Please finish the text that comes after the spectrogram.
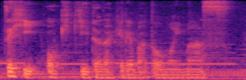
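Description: A man's voice: rumbling low, level tone, a little fast. Courteous male podcaster, roomy sound. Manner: courteous, formal phrasing. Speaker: podcast host. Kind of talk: polite podcast chat reading listener letters. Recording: roomy echo, faint background music. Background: soft lo-fi flute jazz music.

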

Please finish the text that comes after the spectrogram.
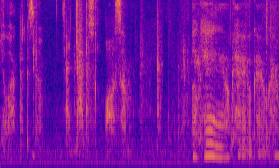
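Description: Whispering woman, soft repetitive ASMR. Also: a little high, little pitch movement, a little slow. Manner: repeats words and short phrases over and over; soothing, coaxing, playful. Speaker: ASMR performer. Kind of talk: whispered ASMR personal-attention roleplay.

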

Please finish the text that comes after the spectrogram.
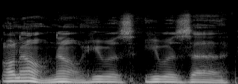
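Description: Dry-witted male co-host, lively bouncing pitch, terse answers. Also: measured pace. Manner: short, dry replies. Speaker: podcast co-host. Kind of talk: casual podcast chat.

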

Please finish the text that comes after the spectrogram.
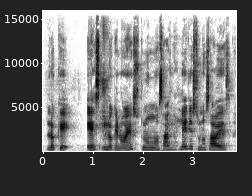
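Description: A young adult woman with a fairly high voice and a Venezuelan Spanish accent. She talks as a podcast co-host in an informal, conversational way, reworking her sentences as she tells personal stories. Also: fairly even intonation, unhurried, fairly bright tone, slight background noise. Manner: informal, self-correcting storytelling. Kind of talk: casual personal chat.

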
